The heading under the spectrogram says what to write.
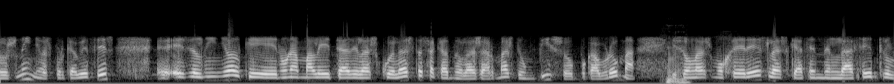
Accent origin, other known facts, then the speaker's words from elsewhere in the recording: L'Hospitalet de Llobregat, Catalonia, Spain; también se ha hecho una ruta en Hospitalet, de donde soy yo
